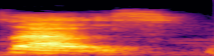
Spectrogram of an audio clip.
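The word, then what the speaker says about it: Vallas: I said his name wrong. Is it Vallis? Vallis.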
